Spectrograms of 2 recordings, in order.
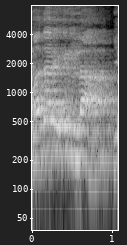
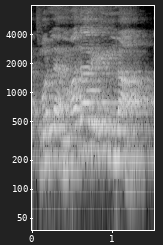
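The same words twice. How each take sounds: First: Mother in law said slowly for the class; slow teacher repetition; slow repeat. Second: Said in the usual way. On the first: Shown as a demonstration. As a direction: drag it out so pupils follow. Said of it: "क्या बोल रहा है?". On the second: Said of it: "board में देखिएगा".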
